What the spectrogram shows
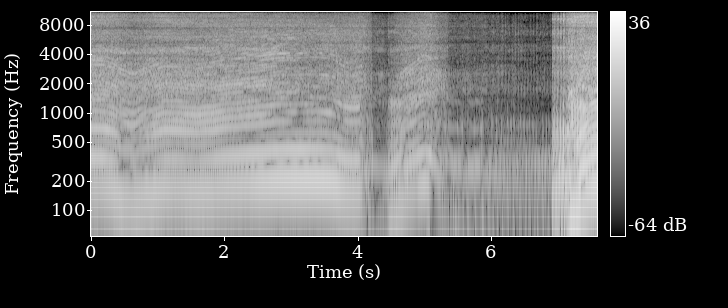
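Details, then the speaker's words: Husqvarna 562XP chainsaw back from the shop after a software reflash recommended by Husqvarna; it previously died when hot, wouldn't start and stumbled. Cutting wood on its first full tank without stopping: screams at full throttle, bogs slightly into the cut, drops to idle, revs cleanly again. Normal running under load. "so this is a real life scenario right we're cutting we're cutting yeah you keep working this is really the First full tank I've run through this thing like without stopping"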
